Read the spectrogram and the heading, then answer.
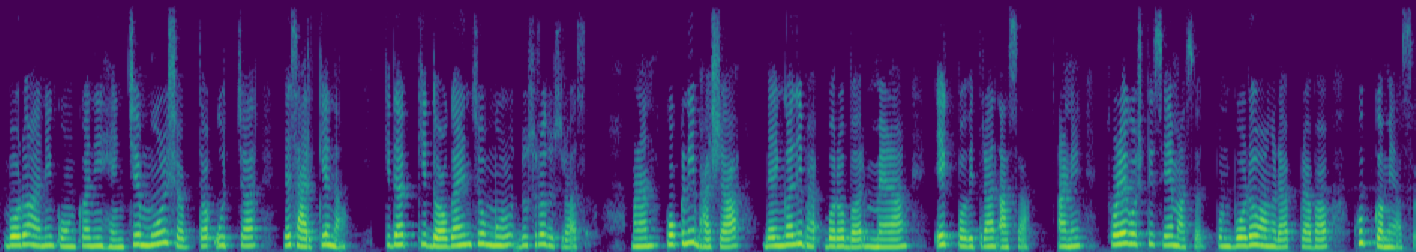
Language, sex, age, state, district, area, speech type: Goan Konkani, female, 18-30, Goa, Pernem, rural, spontaneous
